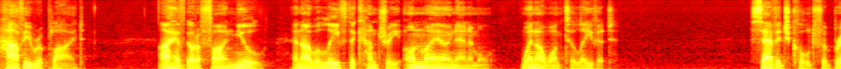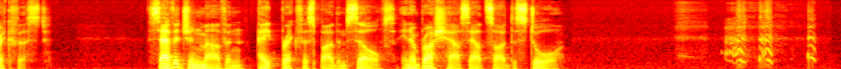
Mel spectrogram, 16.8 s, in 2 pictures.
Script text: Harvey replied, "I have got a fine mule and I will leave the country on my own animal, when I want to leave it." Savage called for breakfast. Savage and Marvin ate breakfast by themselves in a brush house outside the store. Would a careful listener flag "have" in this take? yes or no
no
